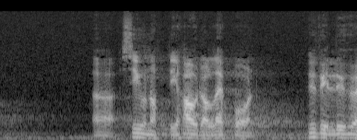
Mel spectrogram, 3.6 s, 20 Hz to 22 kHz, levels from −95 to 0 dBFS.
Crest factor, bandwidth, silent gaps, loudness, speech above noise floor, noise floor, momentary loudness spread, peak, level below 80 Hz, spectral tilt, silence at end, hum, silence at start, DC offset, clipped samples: 22 dB; 16 kHz; none; -27 LUFS; 27 dB; -54 dBFS; 18 LU; -6 dBFS; -54 dBFS; -4.5 dB/octave; 0 s; none; 0.05 s; under 0.1%; under 0.1%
